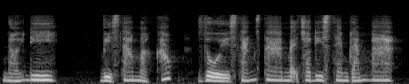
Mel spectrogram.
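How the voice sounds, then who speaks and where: A woman reading aloud voices a stern, quick-tempered mother who scolds her young daughter sharply. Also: mid-range voice, steady tone, darkish tone, breathy edge, dry recording. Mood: coaxing.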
